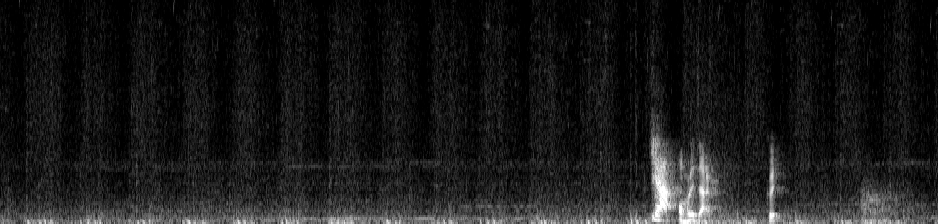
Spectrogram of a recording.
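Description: Horse hooves thud in a steady gallop over grass.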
